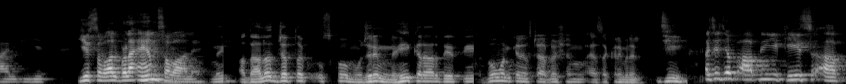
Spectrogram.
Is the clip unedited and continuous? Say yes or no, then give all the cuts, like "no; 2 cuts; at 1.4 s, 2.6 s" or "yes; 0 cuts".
no; 3 cuts; at 2.3 s, 4.8 s, 6.9 s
